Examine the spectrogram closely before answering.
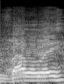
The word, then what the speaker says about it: Valole: So there's 2 L's there. They pronounce them both. So Valole. Okay.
